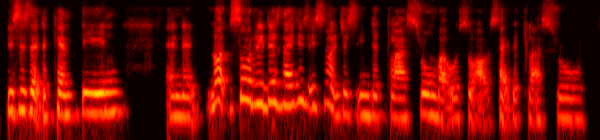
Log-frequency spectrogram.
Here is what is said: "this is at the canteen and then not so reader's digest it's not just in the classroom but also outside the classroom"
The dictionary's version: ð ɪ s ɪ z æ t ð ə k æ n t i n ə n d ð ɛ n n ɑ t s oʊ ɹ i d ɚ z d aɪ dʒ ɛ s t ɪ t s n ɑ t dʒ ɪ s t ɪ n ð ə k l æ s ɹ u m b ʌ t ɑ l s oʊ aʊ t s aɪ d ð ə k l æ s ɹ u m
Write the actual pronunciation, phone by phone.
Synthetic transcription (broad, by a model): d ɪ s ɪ s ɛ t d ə k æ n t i n ə n d ɛ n n ɑ t s oʊ ɹ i d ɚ s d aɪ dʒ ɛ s ɪ t s n ɑ t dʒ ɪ s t ɪ n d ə k l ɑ s ɹ u m b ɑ t ɑ l s oʊ aʊ t s aɪ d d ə k l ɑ s ɹ u m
